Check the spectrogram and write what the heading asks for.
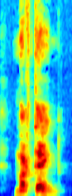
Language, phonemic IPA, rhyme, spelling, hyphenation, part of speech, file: Dutch, /mɑrˈtɛi̯n/, -ɛi̯n, Martijn, Mar‧tijn, proper noun, Nl-Martijn.ogg
- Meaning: a male given name, equivalent to English Martin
